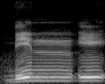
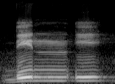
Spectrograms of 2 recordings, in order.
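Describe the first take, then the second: The two takes are said the same way.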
